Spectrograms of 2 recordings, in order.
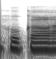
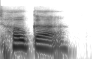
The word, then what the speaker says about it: Hoka: Not me thinking over here, with doing hookah at Northgate. No, it's Hoka, H-O-K-A.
